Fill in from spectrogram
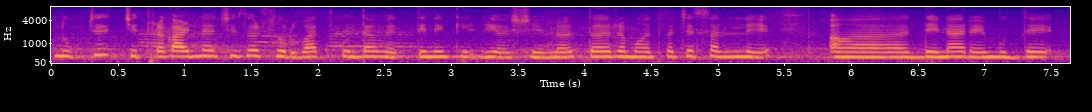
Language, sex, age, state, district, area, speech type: Marathi, female, 18-30, Maharashtra, Bhandara, rural, spontaneous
